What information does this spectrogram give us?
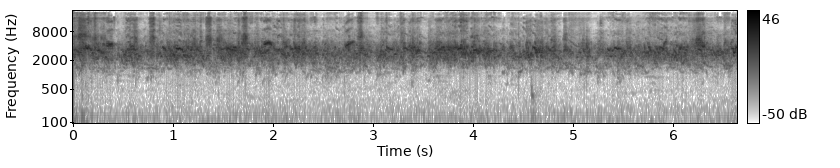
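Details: Happy yellow budgies in a noisy group: scratchy squawks and quick chirps run together into a continuous warbling chatter, with brief louder notes bursting out every second or so.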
